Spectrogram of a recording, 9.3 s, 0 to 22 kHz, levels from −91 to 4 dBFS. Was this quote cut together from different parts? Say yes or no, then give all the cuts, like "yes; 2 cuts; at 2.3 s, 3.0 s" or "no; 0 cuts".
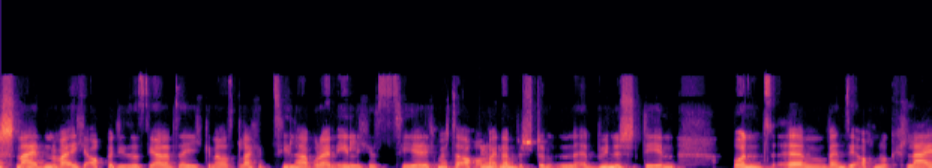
no; 0 cuts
